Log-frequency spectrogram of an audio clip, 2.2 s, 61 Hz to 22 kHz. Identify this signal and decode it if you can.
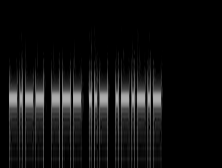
Morse code, heard as a keyed tone, about 46 wpm, 700 Hz. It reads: YOU.
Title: Sentences from Top 400 Words 45wpm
